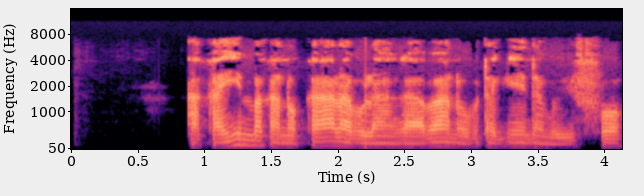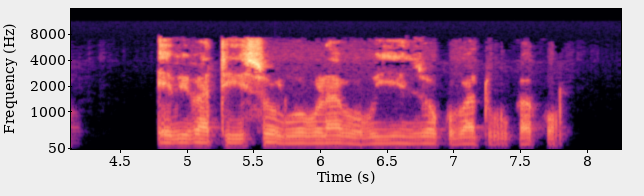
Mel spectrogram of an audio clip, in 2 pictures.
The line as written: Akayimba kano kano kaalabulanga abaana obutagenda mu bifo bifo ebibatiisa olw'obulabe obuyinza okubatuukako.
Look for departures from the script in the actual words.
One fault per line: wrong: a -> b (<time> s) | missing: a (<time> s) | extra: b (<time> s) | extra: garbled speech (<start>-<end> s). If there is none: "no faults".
missing: kano (1.7 s)
missing: bifo (4.1 s)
